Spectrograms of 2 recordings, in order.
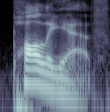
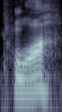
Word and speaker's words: Poilievre: His name is Pierre Poilievre. Yes. So I do the OI, so I was like Poix, like it's Quebec. Poix. Shouldn't we do a Poilievre.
